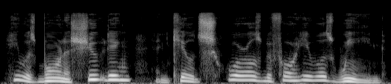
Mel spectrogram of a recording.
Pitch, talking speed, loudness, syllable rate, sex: 160 Hz, 185 wpm, -16 LUFS, 5.0 syllables/s, male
